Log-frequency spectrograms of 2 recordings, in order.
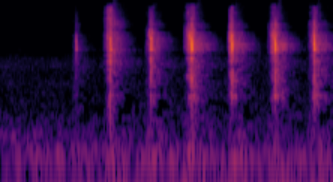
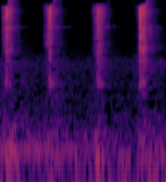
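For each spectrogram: First: plastic clip back plate. Second: anodized aluminum camera clip body, metal.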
